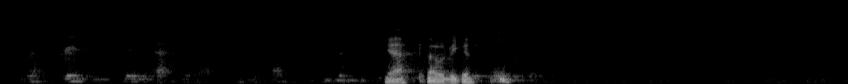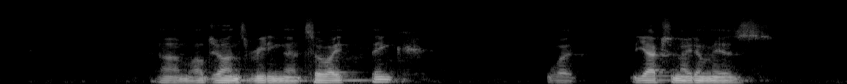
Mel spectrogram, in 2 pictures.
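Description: A man speaks into a microphone in a calm, measured way, with pauses.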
